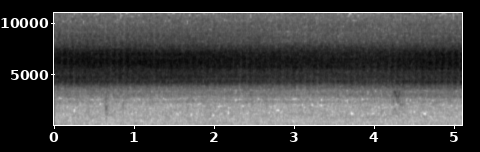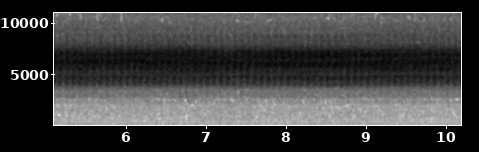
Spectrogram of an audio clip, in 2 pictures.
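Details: Cicada. A chorus of cicadas fills the air with a continuous high-pitched buzz, finely pulsed like a rapid rattle. The sound holds an even pitch and loudness throughout, with no other clear voices above it.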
